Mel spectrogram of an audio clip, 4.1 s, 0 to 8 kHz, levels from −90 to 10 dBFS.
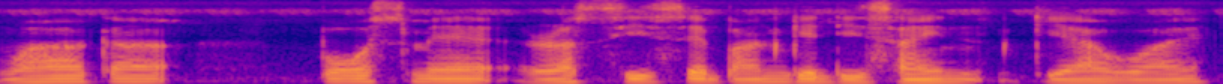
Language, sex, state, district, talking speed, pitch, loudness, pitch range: Hindi, male, Meghalaya, West Garo Hills, 175 wpm, 100 Hz, -19 LUFS, 95-105 Hz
